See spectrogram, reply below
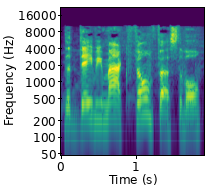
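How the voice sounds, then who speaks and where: A man hosting a radio talk show, taking callers and telling absurd tall tales with a deadpan, profane delivery. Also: high voice, moderate pace, soft background music.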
